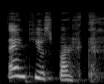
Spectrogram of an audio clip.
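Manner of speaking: amused thanks to a cat. Retold or imitated. I was like.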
